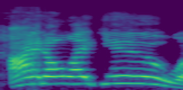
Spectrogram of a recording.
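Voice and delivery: high, slow, playful fake diss; mock hostile. Host jokingly snubs a friend who dislikes Insidious, mock hostile. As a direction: pretend to be offended, hamming it up. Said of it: "Y'all are beefing".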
